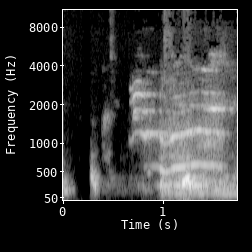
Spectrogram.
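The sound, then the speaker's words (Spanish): A cat lets out a long, wavering meow, its bending pitch shaped almost like the spoken Spanish words "me ahogo" ("I'm drowning"), preceded by a couple of brief soft sounds. “A ver, el gato que dice me ahogo.”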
